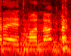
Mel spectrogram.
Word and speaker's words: Reitman: Ivánnak mondtam volna. Iván Reitmannak. Csak ilyen németesen. – Különben jó az, hogy minden névnek legyen egy magyar kiejtése. – De nem, ez egy német kiejtés.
